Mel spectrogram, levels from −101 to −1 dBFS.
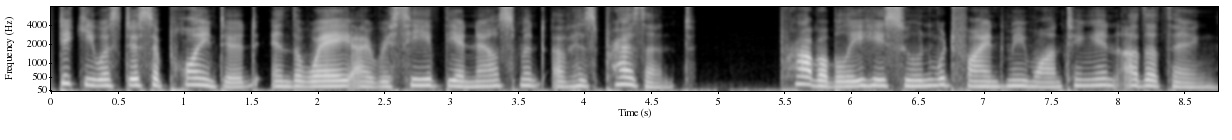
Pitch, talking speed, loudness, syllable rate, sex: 195 Hz, 160 wpm, -20 LUFS, 4.7 syllables/s, female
